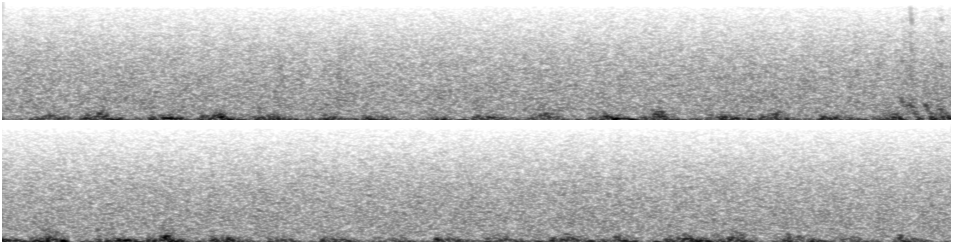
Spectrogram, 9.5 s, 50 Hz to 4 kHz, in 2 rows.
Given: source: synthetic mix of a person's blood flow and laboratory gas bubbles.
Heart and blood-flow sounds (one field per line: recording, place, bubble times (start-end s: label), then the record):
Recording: Doppler ultrasound of blood flow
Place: precordium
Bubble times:
4.48-4.75 s: bubbles
From the record:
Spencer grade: 1 (occasional bubble signal discernible with the cardiac motion signal, with majority of cardiac periods free of bubbles)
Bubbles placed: anywhere in the cardiac cycle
